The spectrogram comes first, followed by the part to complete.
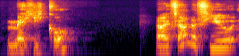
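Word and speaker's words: México: X, same as the J, Mexico.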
